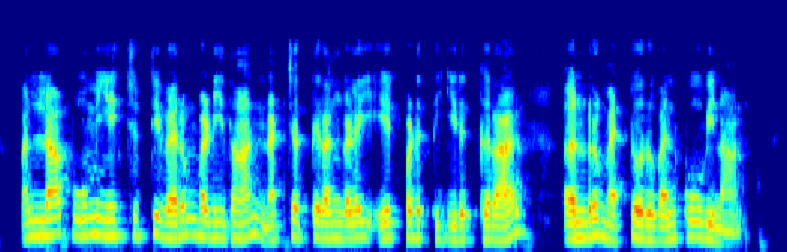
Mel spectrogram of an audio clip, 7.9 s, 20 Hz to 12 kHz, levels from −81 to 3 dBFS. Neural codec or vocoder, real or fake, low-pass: codec, 16 kHz, 4 kbps, FreqCodec, larger model; fake; 7.2 kHz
